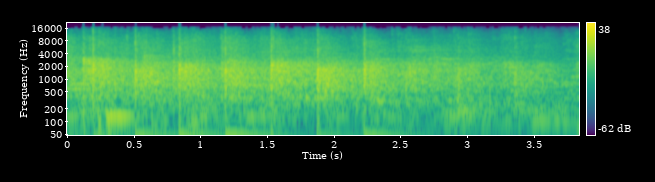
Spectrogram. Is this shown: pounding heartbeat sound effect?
no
